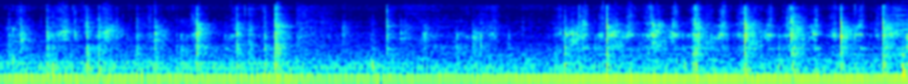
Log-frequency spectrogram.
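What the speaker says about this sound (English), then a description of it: "you're going to use your spoon, and you are going to stir that up" A metal spoon clinks and scrapes repeatedly against a bowl while stirring vanilla into yogurt for parfaits, the quick taps close and fairly soft over a steady low hum.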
